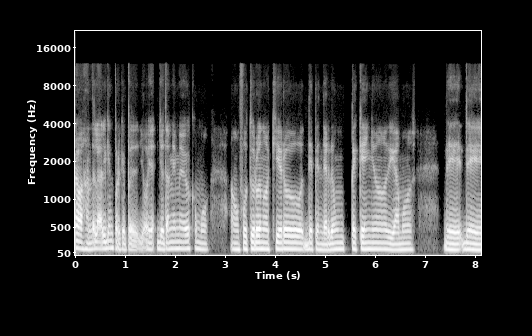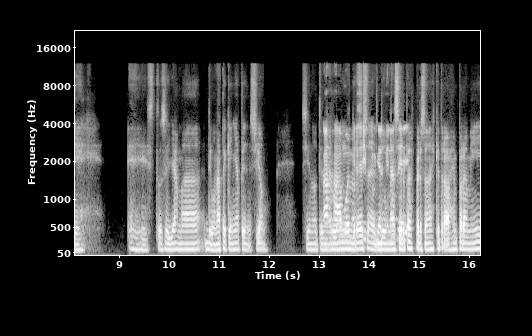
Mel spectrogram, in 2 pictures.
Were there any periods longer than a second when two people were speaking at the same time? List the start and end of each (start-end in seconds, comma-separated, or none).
13.0-14.8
